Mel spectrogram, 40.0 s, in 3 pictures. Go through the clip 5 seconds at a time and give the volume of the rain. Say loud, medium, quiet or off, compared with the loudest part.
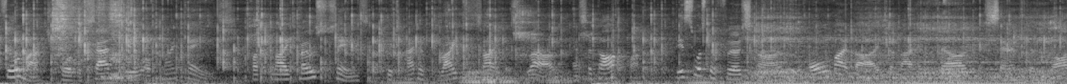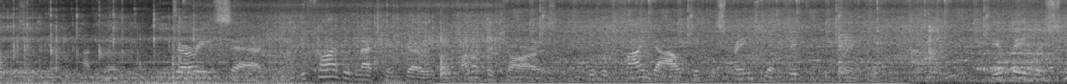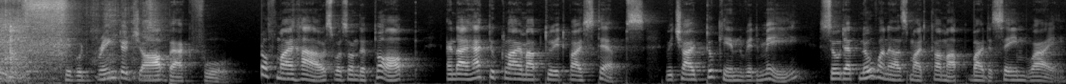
loud, medium, medium, loud, loud, loud, off, off.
